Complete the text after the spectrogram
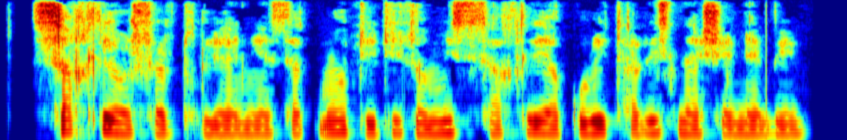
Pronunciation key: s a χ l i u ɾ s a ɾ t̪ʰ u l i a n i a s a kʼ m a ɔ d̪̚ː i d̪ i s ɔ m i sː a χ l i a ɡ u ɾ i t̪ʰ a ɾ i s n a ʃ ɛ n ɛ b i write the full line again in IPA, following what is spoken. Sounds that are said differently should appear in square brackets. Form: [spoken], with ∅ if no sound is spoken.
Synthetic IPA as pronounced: s a χ l i [ɔ] ɾ s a ɾ t̪ʰ u l i a n i a s a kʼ m a ɔ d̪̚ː i d̪ i [z] ɔ m i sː a χ l i a ɡ u ɾ i t̪ʰ a ɾ i s n a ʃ ɛ n ɛ b i

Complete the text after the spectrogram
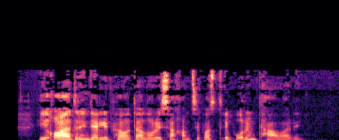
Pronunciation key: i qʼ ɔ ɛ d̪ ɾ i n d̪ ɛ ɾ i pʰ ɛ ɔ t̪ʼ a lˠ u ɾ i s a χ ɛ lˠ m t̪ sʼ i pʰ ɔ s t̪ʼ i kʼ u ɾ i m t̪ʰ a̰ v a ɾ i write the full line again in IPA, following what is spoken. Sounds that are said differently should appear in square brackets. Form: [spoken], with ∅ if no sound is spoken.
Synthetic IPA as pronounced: i qʼ ɔ [a] d̪ ɾ i n d̪ ɛ [l] i pʰ ɛ ɔ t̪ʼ a lˠ u ɾ i s a χ ɛ lˠ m t̪ sʼ i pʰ ɔ s t̪ʼ i [pʼ] u ɾ i m t̪ʰ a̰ v a ɾ i

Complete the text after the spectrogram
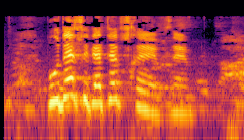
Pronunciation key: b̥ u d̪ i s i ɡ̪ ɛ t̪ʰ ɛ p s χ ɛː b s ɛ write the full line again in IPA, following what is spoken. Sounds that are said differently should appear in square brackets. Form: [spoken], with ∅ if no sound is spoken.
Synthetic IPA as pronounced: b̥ u d̪ [ɛ] s i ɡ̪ ɛ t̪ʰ ɛ p s χ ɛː b [z] ɛ

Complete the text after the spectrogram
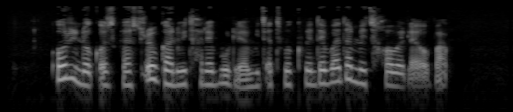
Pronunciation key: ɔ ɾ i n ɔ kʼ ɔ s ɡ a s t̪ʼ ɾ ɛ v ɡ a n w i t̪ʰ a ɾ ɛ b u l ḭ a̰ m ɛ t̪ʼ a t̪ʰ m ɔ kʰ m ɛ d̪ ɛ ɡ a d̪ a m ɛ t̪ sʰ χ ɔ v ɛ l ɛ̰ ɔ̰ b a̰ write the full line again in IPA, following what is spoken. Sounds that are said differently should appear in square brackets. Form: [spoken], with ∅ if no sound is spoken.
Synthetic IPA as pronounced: ɔ ɾ i n ɔ kʼ ɔ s ɡ a s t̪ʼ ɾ ɛ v ɡ a n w i t̪ʰ a ɾ ɛ b u l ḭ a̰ m [i] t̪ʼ a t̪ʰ m ɔ kʰ m ɛ d̪ ɛ [b] a d̪ a m ɛ t̪ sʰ χ ɔ v ɛ l ɛ̰ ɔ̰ b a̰

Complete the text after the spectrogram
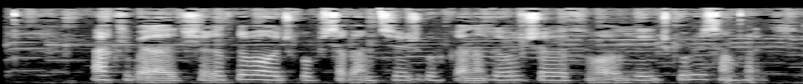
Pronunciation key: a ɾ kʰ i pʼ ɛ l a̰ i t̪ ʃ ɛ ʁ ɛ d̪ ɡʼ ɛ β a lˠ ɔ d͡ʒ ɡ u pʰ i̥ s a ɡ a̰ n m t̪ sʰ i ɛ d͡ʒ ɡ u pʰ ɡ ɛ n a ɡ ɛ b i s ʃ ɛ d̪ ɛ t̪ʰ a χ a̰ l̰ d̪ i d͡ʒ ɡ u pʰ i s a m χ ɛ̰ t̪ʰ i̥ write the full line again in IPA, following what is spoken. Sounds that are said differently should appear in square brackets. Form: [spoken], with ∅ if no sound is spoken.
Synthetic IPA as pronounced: a ɾ kʰ i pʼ ɛ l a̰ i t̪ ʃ ɛ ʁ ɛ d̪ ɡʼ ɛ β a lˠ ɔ d͡ʒ ɡ u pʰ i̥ s a ɡ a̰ n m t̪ sʰ i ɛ d͡ʒ ɡ u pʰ ɡ [a] n a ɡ ɛ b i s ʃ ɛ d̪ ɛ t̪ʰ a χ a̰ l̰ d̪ i d͡ʒ ɡ u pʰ i s a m χ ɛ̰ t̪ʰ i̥

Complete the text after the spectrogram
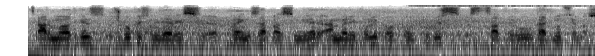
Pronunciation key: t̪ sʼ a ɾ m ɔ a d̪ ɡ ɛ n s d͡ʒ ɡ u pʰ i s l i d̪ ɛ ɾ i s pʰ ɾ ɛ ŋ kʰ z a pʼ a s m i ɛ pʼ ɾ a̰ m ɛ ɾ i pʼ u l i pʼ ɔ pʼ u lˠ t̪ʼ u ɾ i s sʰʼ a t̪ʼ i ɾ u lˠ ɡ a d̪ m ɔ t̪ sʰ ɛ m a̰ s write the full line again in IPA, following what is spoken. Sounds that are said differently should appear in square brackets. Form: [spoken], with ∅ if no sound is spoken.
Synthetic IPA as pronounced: t̪ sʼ a ɾ m ɔ a d̪ ɡ ɛ n s d͡ʒ ɡ u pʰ i s l i d̪ ɛ ɾ i s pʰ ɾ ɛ ŋ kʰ z a pʼ a s m i ɛ [∅] ɾ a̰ m ɛ ɾ i [kʼ] u l i pʼ ɔ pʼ u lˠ t̪ʼ u ɾ i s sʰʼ a t̪ʼ i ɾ u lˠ ɡ a d̪ m ɔ t̪ sʰ ɛ m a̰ s

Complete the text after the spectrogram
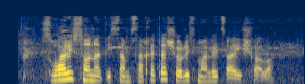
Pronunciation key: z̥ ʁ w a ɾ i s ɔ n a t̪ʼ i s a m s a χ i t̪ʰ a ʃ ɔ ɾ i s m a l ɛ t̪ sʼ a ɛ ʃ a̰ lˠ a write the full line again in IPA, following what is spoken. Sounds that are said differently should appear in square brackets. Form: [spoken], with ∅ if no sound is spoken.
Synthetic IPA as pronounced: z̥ ʁ w a ɾ i s ɔ n a t̪ʼ i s a m s a χ [ɛ] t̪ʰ a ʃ ɔ ɾ i s m a l ɛ t̪ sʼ a [i] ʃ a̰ lˠ a

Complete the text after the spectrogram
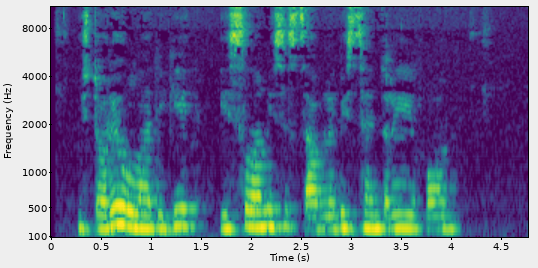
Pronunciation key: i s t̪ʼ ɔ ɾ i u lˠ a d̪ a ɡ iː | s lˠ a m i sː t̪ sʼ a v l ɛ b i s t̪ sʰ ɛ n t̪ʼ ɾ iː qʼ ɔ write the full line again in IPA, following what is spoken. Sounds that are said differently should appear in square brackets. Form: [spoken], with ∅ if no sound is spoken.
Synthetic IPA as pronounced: i s t̪ʼ ɔ ɾ i u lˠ a d̪ [i] ɡ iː | s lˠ a m i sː t̪ sʼ a v l ɛ b i s t̪ sʰ ɛ n t̪ʼ ɾ iː qʼ ɔ

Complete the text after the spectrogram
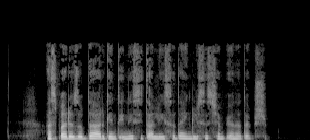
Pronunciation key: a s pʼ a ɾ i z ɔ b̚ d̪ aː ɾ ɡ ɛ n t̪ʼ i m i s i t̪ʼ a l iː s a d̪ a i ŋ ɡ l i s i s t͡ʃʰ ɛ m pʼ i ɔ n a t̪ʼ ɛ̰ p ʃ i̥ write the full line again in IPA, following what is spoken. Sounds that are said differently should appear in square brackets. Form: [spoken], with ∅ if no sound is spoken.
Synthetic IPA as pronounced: a s pʼ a ɾ [ɛ] z ɔ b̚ d̪ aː ɾ ɡ ɛ n t̪ʼ i [n] i s i t̪ʼ a l iː s a d̪ a i ŋ ɡ l i s i s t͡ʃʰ ɛ m pʼ i ɔ n a t̪ʼ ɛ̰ p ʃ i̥

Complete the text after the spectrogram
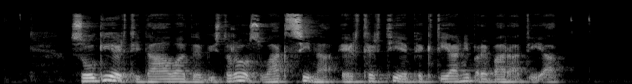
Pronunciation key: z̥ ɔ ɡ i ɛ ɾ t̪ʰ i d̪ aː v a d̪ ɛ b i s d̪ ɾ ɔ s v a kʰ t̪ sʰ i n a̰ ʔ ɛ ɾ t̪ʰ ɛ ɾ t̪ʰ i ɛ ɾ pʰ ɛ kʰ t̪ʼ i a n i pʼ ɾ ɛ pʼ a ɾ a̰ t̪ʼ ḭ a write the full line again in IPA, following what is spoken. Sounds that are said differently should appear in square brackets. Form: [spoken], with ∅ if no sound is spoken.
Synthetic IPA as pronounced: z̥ ɔ ɡ i ɛ ɾ t̪ʰ i d̪ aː v a d̪ ɛ b i s d̪ ɾ ɔ s v a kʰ t̪ sʰ i n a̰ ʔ ɛ ɾ t̪ʰ ɛ ɾ t̪ʰ i ɛ [∅] pʰ ɛ kʰ t̪ʼ i a n i pʼ ɾ ɛ pʼ a ɾ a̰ t̪ʼ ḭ a

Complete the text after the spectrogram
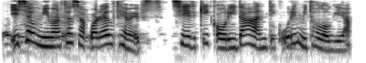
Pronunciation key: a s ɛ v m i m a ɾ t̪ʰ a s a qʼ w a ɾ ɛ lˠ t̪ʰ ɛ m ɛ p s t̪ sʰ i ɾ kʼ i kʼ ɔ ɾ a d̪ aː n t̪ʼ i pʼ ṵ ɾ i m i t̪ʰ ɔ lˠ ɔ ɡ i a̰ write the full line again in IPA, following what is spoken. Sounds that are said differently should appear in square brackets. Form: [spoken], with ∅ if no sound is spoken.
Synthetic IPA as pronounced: [i] s ɛ v m i m a ɾ t̪ʰ a s a qʼ w a ɾ ɛ lˠ t̪ʰ ɛ m ɛ p s t̪ sʰ i ɾ kʼ i kʼ ɔ ɾ [i] d̪ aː n t̪ʼ i [kʼ] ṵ ɾ i m i t̪ʰ ɔ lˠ ɔ ɡ i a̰

